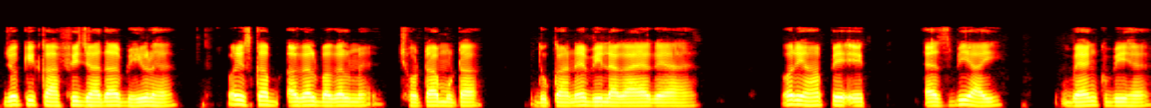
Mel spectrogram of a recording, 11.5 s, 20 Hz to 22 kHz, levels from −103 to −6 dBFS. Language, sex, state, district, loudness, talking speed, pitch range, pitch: Hindi, male, Bihar, Lakhisarai, -16 LUFS, 125 wpm, 125-145 Hz, 130 Hz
